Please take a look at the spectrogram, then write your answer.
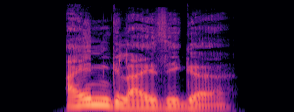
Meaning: inflection of eingleisig: 1. strong/mixed nominative/accusative feminine singular 2. strong nominative/accusative plural 3. weak nominative all-gender singular
- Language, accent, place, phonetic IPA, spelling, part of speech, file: German, Germany, Berlin, [ˈaɪ̯nˌɡlaɪ̯zɪɡə], eingleisige, adjective, De-eingleisige.ogg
